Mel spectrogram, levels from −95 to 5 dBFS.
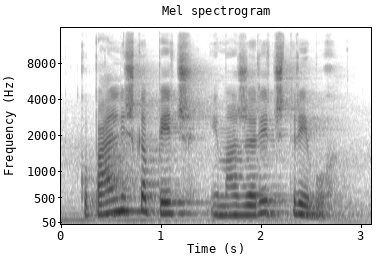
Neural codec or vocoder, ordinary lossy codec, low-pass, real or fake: none; none; 14.4 kHz; real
